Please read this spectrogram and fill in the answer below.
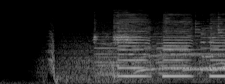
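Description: Near silence and a single click, then from about a second in, horns blowing steady, overlapping tones, some sliding in pitch. These are the honking horns and plastic noisemaker horns of a picket line.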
